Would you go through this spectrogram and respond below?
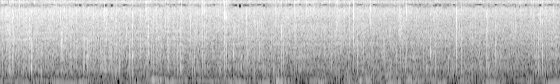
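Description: Egg omelette frying in oil in a home kitchen pan, a steady dense crackling sizzle that stays even and close throughout with no voices.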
